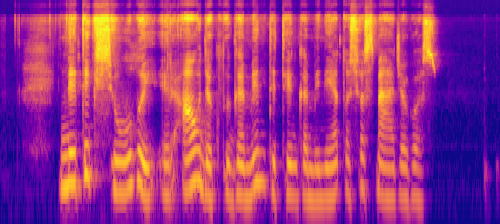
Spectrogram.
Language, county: Lithuanian, Klaipėda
